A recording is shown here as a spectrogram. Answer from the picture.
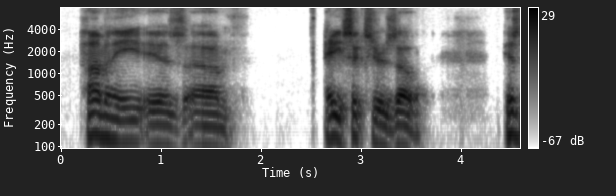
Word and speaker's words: Khamenei: Now, the Ayatollah Khomeini, Ayatollah Khamenei, my understanding is a K and his name is silent. Khamenei is 86 years old.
